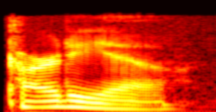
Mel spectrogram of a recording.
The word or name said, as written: cardio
